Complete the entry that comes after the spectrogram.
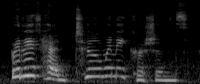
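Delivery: ordinary delivery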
